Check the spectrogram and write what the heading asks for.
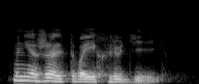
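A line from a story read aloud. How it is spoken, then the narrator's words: Soft. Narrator (Russian): сказала она мягко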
